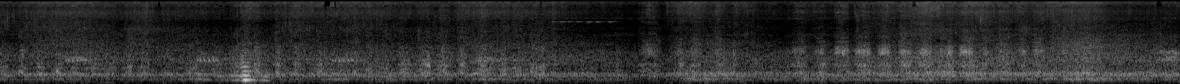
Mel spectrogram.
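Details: Honey bees buzzing at a Kerala farm during honey extraction, where bees are kept (theneecha krishi); a steady low hum runs throughout, with a sharp knock near the start and faint human voices.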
